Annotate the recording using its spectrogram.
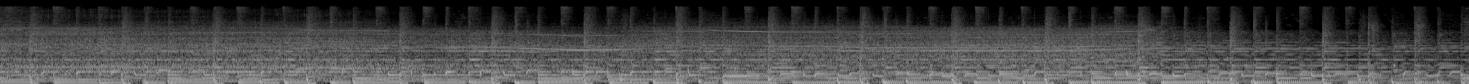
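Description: Chainsaw cutting a scarf joint into the end of a cedar boat plank, running steadily under load.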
